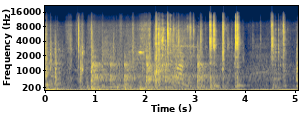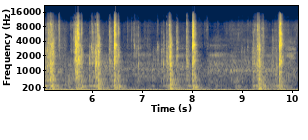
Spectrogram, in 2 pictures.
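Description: A UTB 445 tractor used for hauling firewood, its cab door rattling and knocking in a series of sharp clatters over the low idling engine, while people talk nearby.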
